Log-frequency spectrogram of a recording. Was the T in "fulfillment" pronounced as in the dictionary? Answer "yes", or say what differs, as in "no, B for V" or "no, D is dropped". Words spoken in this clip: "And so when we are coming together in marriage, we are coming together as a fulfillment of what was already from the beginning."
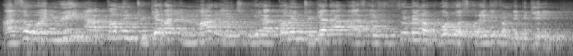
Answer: no, T is dropped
